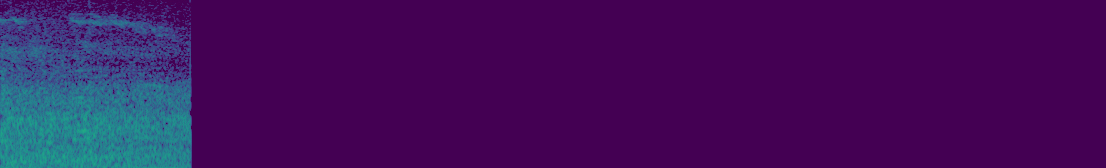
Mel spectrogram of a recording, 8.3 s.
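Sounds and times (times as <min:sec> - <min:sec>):
Eurasian blue tit calling: 0:00.0 - 0:01.4.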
